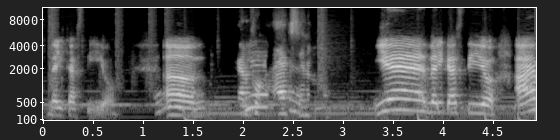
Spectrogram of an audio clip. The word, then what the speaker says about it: Del Castillo: butcher your last name tell me how to pronounce it thank you for asking it's del castillo del castillo um yeah del castillo i always think that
